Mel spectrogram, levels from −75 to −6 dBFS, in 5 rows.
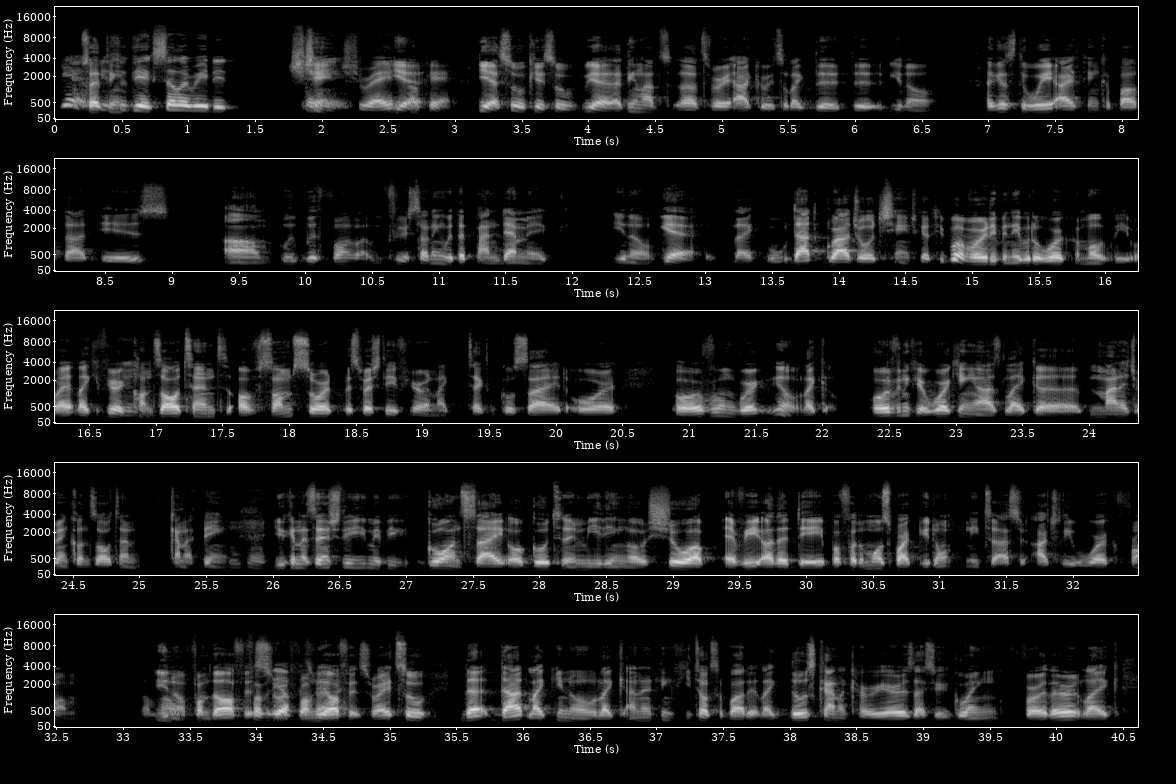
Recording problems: thin; very; fading below 350 Hz

